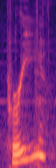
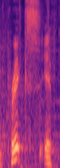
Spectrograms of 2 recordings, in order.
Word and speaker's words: Prix: is the Arkesia Grand Prix. You could also say Prix because that's how it's spelled. I know it's pronounced Prix, but whatever.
